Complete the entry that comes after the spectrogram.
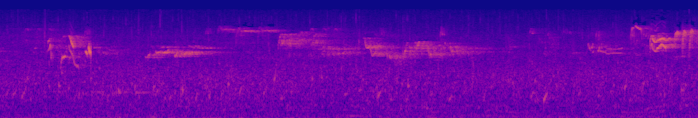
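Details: Dipper (Cinclus cinclus) at a river, diving underwater and feeding on morsels from the river bed; high, scratchy warbled phrases and thin squeaky notes repeat through the clip over the steady rush of flowing water.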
